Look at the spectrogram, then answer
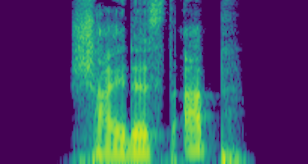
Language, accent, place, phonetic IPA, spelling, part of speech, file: German, Germany, Berlin, [ˌʃaɪ̯dəst ˈap], scheidest ab, verb, De-scheidest ab.ogg
- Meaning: inflection of abscheiden: 1. second-person singular present 2. second-person singular subjunctive I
